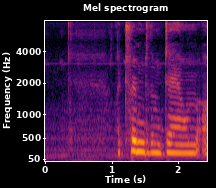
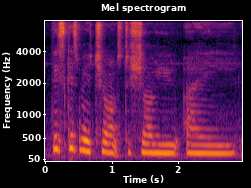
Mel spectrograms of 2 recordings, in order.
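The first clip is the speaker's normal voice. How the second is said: ordinary talk, nothing marked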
